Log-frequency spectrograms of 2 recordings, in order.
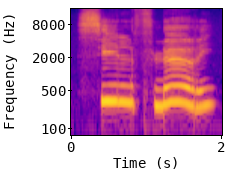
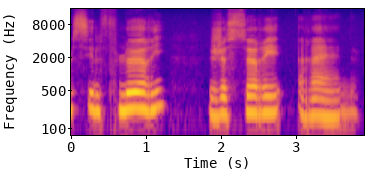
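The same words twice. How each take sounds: First: S'il fleurit very slow and high; exaggerated diction. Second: S'il fleurit je serai reine slow but natural; easier diction. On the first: Teacher exaggerating for practice. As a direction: overdo each sound of s'il fleurit. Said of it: "Now I'm exaggerating". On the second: Teacher giving the relaxed version. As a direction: say it slowly, without exaggeration. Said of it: "It'll be a lot easier". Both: Shown as a demonstration.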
